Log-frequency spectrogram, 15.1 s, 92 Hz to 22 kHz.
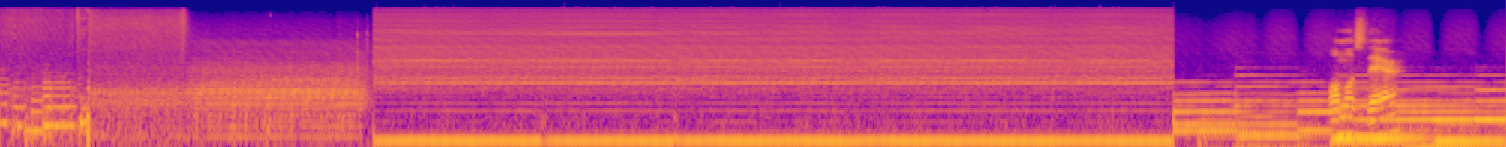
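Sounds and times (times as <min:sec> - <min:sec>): hiss of spray: 0:00.0 - 0:01.9
paint sprayer motor hum: 0:03.4 - 0:11.8.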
